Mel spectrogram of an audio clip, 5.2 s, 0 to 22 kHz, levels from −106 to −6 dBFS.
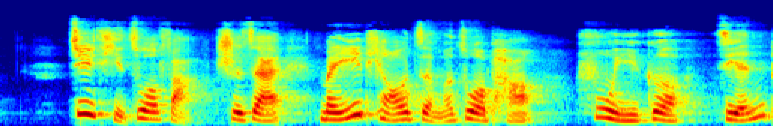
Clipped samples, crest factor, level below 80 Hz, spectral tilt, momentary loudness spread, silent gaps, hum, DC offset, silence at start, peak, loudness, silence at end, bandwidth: under 0.1%; 16 dB; -72 dBFS; -3.5 dB/octave; 10 LU; none; none; under 0.1%; 0.45 s; -2 dBFS; -18 LUFS; 0 s; 11 kHz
